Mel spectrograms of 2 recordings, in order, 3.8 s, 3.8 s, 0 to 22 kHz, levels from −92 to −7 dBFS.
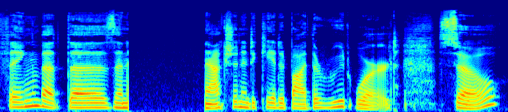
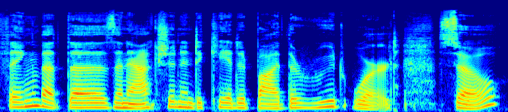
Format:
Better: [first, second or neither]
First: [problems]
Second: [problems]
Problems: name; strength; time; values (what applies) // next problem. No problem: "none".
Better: second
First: audio freezing; at 1 s for 0.5 s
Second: none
